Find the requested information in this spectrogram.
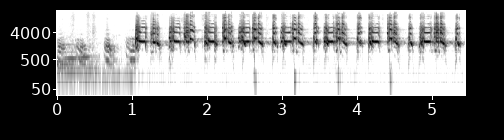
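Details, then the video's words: A pet male grey francolin (teetar) calling alongside his female, giving loud, harsh, squawking notes in a rapid, steady series of about four a second, after a brief murmur of a voice. "Teetar Making Sounds | Teetar Voice"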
